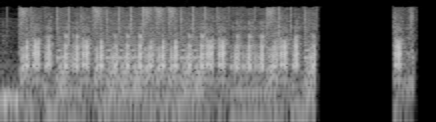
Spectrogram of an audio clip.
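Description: Heavily glitched, digitally distorted audio: a loud, rapidly warbling, croak-like pitched sound. It cuts off suddenly about one and a half seconds in, and a short blip follows near the end.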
